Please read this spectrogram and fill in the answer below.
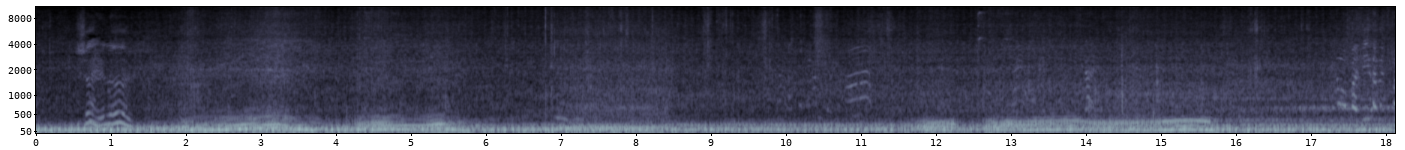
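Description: ATV (quad) engines idling steadily, with the throttle opened several times so the engine note rises and falls: once about three seconds in, again around five seconds, and longer and more unevenly near the end.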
